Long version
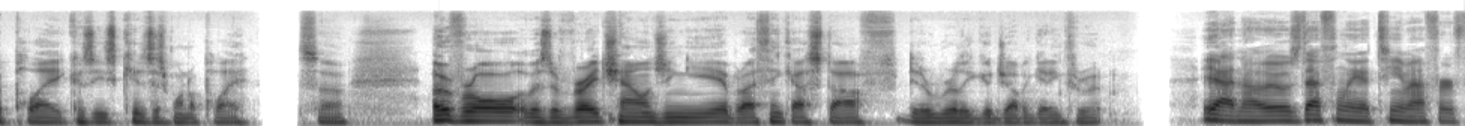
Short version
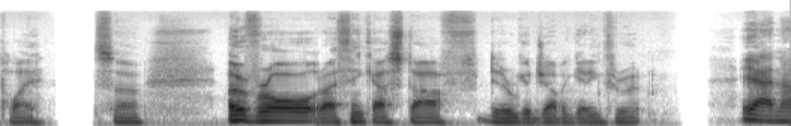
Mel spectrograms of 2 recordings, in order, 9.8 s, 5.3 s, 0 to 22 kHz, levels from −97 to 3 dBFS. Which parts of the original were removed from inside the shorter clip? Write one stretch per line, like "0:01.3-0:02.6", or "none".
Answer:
0:03.5-0:04.9
0:06.2-0:06.5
